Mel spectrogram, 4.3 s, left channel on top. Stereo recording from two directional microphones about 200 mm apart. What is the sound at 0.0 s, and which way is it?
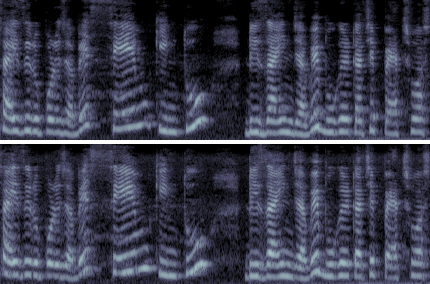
A woman's voice, 35° right (ahead or behind).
